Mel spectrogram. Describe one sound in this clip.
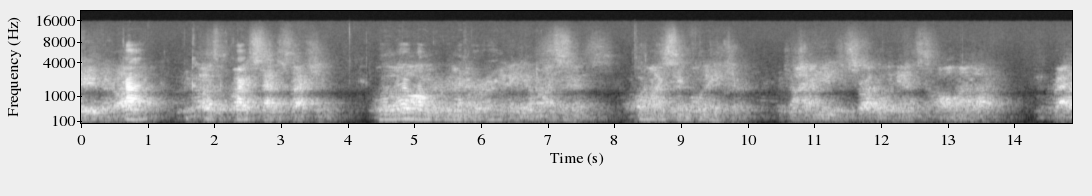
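An elderly woman reads aloud calmly through a microphone.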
